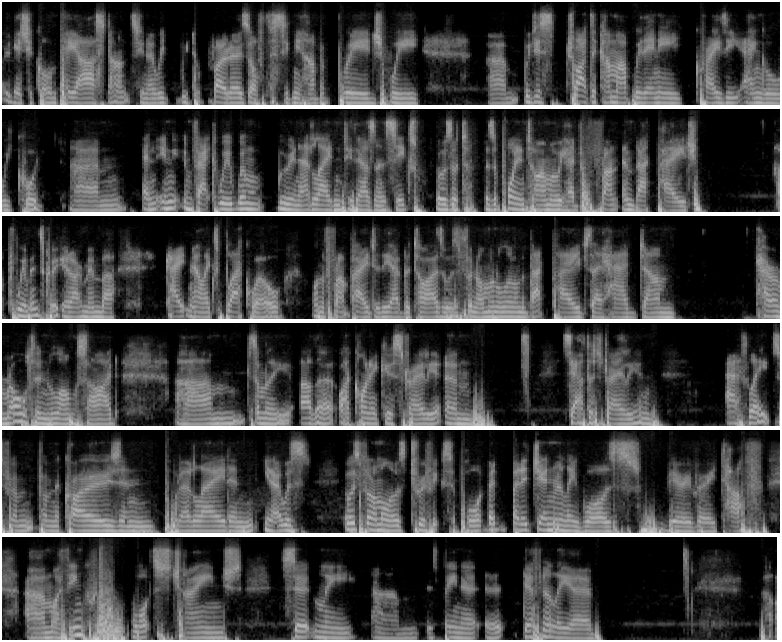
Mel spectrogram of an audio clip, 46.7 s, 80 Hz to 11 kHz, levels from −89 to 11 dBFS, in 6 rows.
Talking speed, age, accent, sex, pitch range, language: 190 wpm, 30-49, Australian, female, 145-170 Hz, English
